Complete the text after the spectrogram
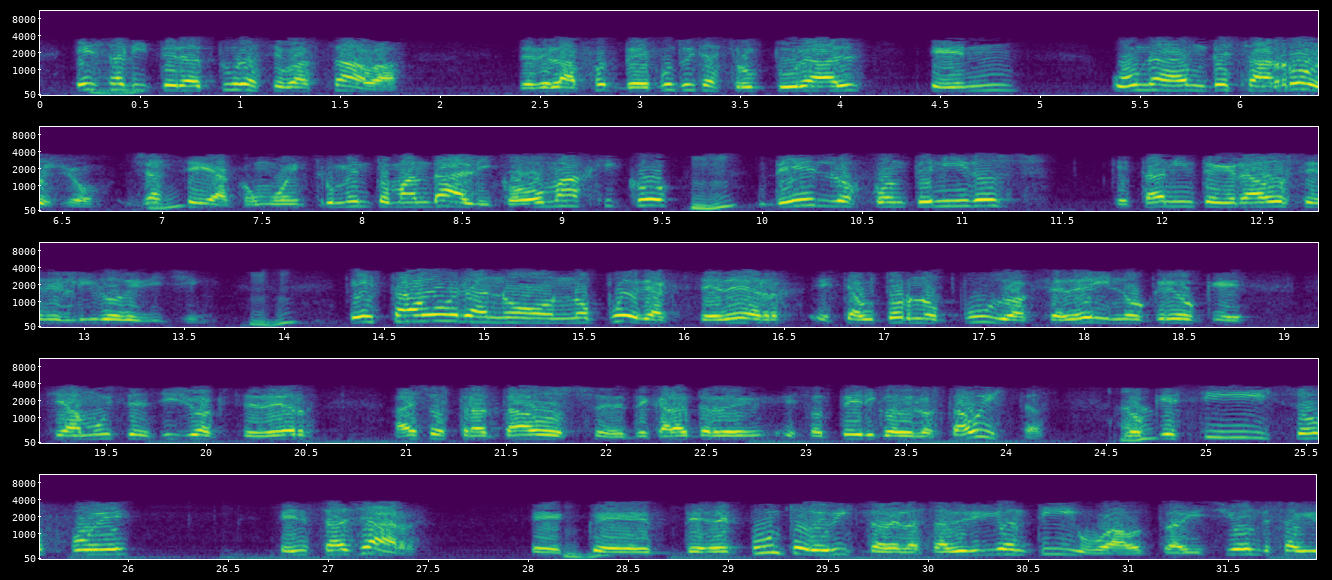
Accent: Argentina; Soy argentino, ese es el tema.

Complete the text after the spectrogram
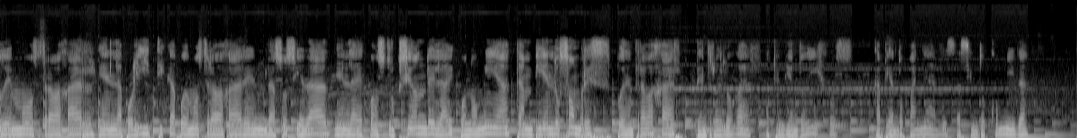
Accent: Sonora, Mexico; also born or lived in Chihuahua / Mexico City; now in Amecameca, Mexico; Vengo del norte, Sonora y Chihuahua. Ahí fueron las tierras que me formaron. Y llegué a la Ciudad de México en 1966 a la Escuela de Filosofía y Letras a estudiar teatro. Vivo en Amecameca desde hace 35 años

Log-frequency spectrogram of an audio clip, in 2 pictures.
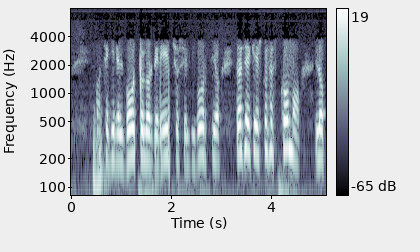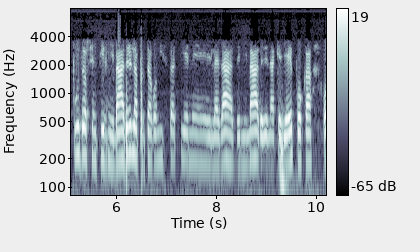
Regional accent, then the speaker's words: Castile and León, Spain; Pero la quería ambientar en el Bierzo, porque era como un homenaje a mi tierra

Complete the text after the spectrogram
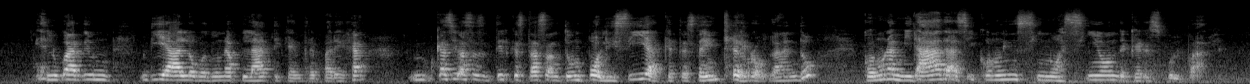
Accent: Mexico; Aquí en mi país, en México, antiguamente nos casábamos

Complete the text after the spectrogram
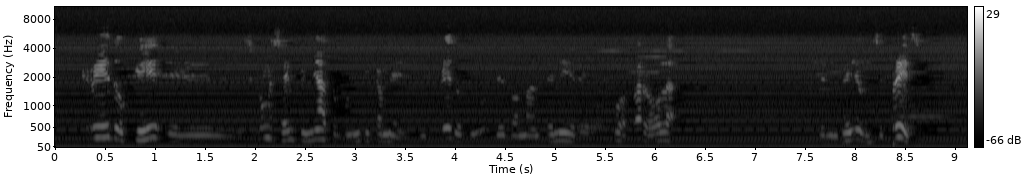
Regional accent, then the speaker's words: Ancona, Marche, Italy; e sono di Ancona.

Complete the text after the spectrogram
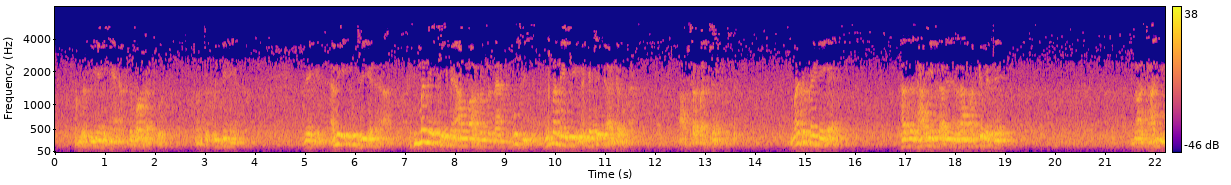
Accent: Allahabad, Uttar Pradesh, India; الہ آباد میں کیونکہ رہتا ہوں اور کوئی نہیں کرتا ہے میں کہتا ہوں تو میں شہر کا ہوں

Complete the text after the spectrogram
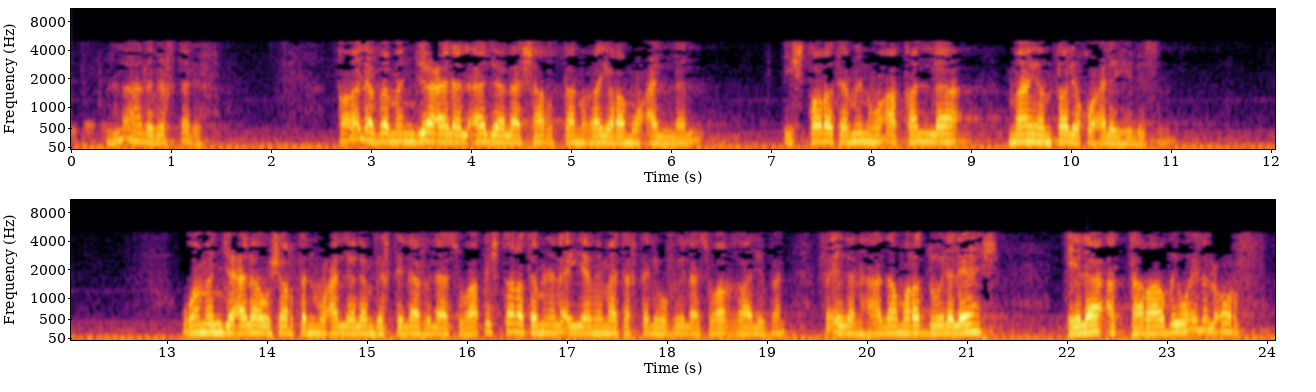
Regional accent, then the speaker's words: Egypt; يعني مثلا خلينا نضرب مثال عندنا في مصر، السلم في الرز

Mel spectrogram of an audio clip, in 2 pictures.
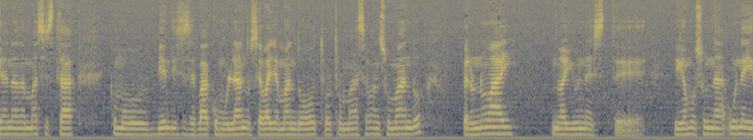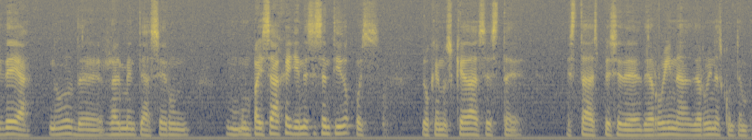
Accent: Mexico City, Mexico; Yo soy de la Ciudad de México.

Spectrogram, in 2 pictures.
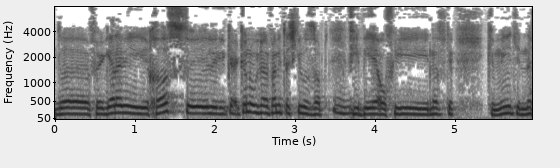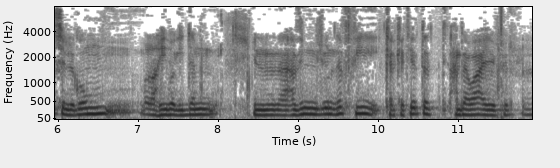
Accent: Egypt; الملتقى اللي احنا بنعمله بشكل سنوي في عندنا في مصر هنا في دار الأوبرا

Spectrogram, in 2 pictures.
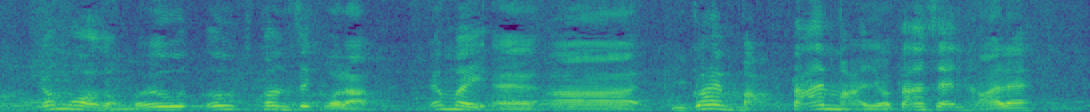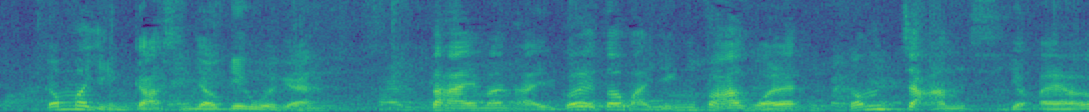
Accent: Hong Kong; 作為香港人一個心聲

